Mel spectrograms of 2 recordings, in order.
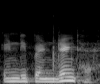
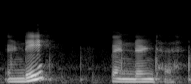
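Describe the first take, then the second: First: Said in the usual way. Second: independent split by a pause midway; slow, broken-up repeat. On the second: Shown as a demonstration. Teacher repeating the term for pupils, slow and split. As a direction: break independent in two, slowly.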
